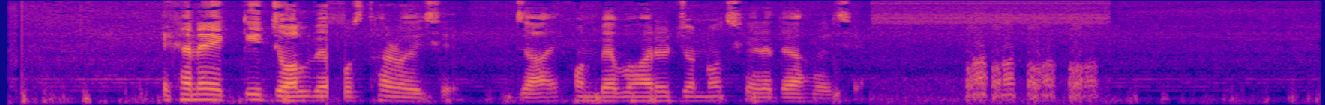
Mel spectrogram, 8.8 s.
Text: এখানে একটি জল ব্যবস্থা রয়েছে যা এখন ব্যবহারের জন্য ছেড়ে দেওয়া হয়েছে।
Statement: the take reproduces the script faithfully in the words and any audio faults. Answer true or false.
false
